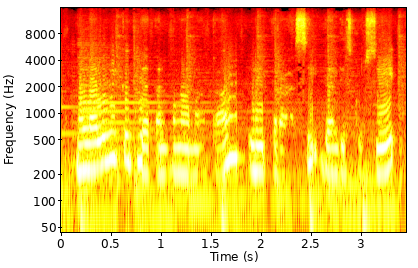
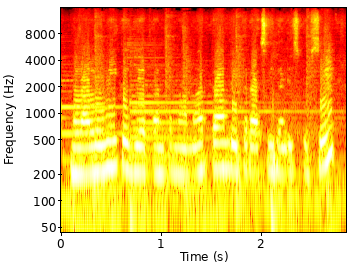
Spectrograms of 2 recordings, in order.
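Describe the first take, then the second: Both takes have the same delivery.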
